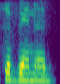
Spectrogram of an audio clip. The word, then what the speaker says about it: Savannah: All right, my name is Savannah Doverspike. – How do you spell that? – S-A-V-A-N-N-A-H.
